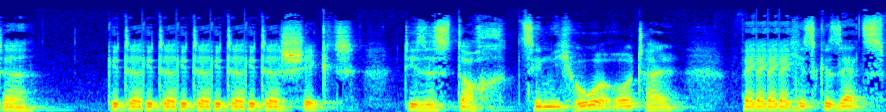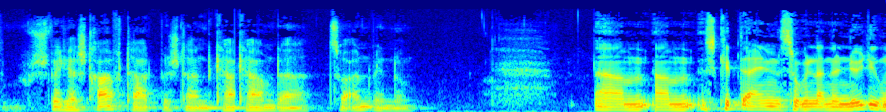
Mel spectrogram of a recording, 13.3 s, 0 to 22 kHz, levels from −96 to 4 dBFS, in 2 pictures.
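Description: Repeated frames stutter the audio at 1.07–2.09 s (a 256 ms block played four extra times), 5.67–5.93 s (85 ms, three extra), 8.40–8.58 s (171 ms, once more) and 11.56–11.90 s (341 ms, once more). Unlike an echo, each block replays identically, lengthening the audio.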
